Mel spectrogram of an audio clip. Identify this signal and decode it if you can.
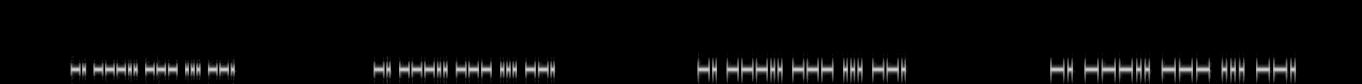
Morse code, heard as a keyed tone, about 35 wpm, 700 Hz. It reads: N8OSG N8OSG N8OSG N8OSG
